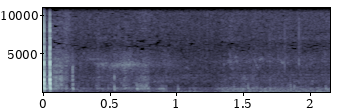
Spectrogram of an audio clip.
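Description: Low, uneven rumble of wind buffeting the microphone, with one sharp click at the very start.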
